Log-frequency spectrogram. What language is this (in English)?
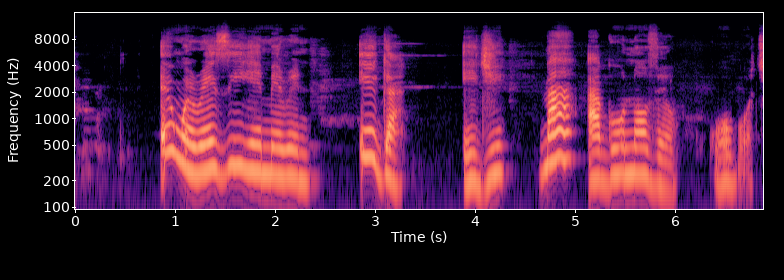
Igbo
